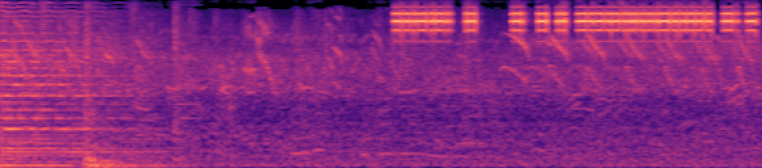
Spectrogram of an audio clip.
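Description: Background music fading out in the first second, then many birds chirping. From about three seconds in, a steady high-pitched whine broken by brief gaps sits over the birds and is louder than them.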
